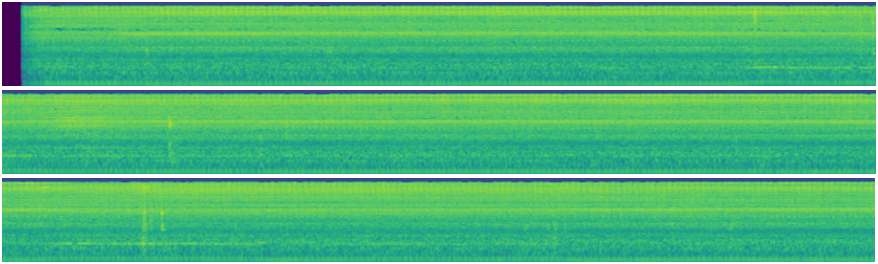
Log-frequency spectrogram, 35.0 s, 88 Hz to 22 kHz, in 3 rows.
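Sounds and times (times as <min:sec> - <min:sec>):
diesel engine running: 0:00.3 - 0:34.9
higher steady tone: 0:10.4 - 0:17.2.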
